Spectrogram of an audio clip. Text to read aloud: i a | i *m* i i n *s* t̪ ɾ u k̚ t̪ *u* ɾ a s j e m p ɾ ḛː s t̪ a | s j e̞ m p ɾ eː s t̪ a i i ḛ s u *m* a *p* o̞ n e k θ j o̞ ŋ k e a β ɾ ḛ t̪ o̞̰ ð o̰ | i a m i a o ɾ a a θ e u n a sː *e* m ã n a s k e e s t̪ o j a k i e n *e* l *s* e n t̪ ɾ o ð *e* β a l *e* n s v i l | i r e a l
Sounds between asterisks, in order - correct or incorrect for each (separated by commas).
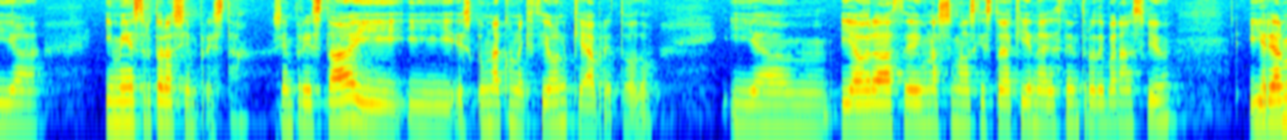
correct, correct, incorrect, incorrect, incorrect, correct, correct, incorrect, correct, incorrect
